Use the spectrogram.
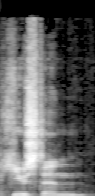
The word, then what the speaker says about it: Houston: Like I played, like I lived in a town called Houston, but it was spelled like the last name Hughes, Ton, That's so confusing, and man.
